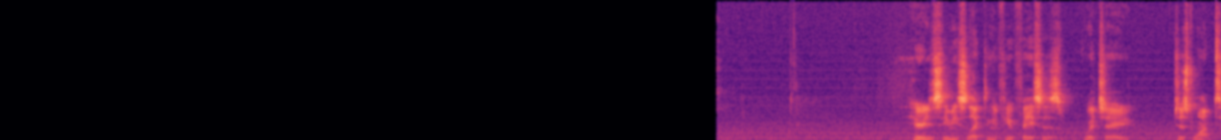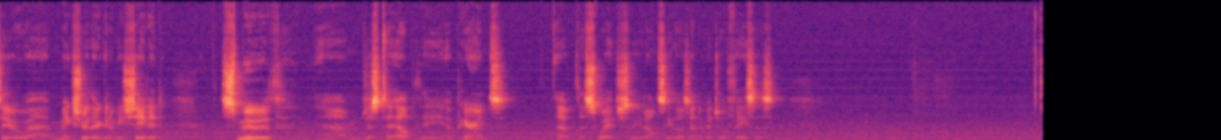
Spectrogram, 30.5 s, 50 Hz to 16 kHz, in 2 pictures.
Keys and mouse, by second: 0.6-3.2 middle drag, 2.1 ctrl+Tab, 3.8-5.3 right drag, 5.6 ctrl+Tab, 8.6 middle click, 10.0 click, 10.1 click, 10.3 click, 19.5 a, 21.7-23.0 middle drag.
